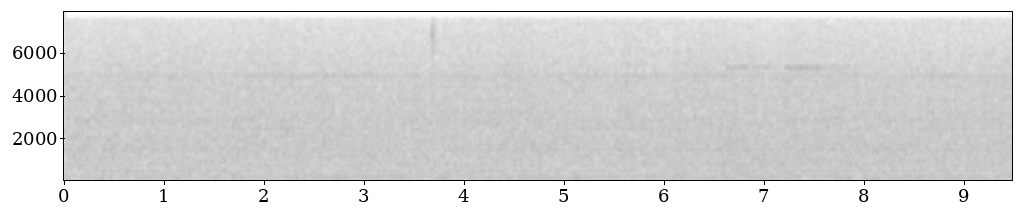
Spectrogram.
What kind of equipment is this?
slide rail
